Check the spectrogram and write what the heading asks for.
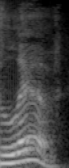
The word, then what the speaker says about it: live: And then the other is live.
